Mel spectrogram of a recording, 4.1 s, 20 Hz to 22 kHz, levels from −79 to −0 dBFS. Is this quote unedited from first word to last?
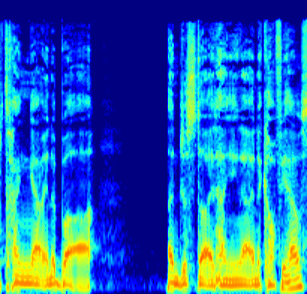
yes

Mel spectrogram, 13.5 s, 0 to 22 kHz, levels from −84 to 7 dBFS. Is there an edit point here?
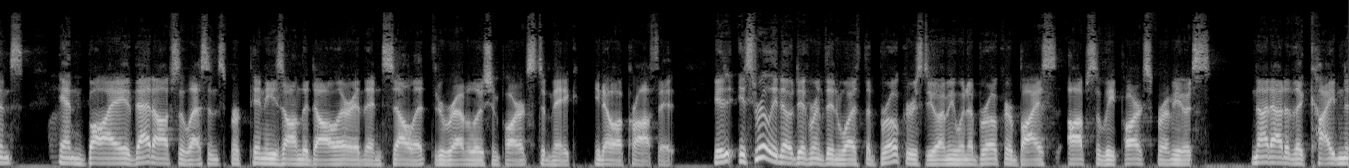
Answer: yes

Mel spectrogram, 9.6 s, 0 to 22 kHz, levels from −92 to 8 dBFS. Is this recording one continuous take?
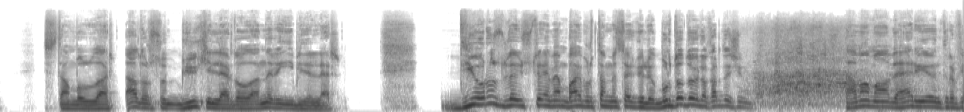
yes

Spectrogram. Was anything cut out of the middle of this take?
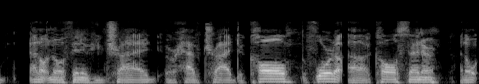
yes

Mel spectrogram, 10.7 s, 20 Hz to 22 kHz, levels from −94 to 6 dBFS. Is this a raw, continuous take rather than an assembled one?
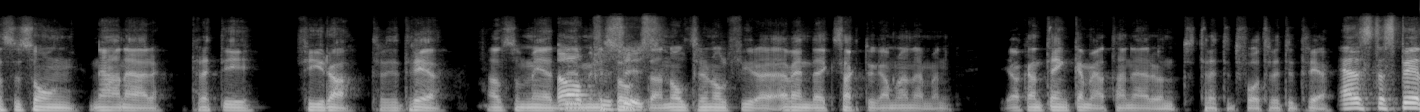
yes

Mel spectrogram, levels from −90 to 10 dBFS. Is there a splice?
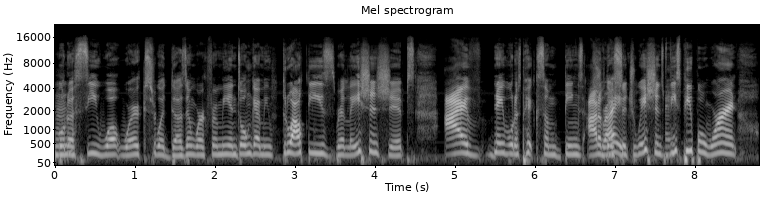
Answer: yes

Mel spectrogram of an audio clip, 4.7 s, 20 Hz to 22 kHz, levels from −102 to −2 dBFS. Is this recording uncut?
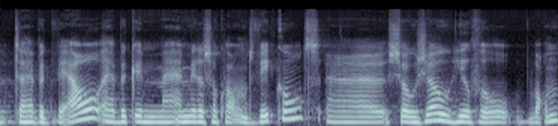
yes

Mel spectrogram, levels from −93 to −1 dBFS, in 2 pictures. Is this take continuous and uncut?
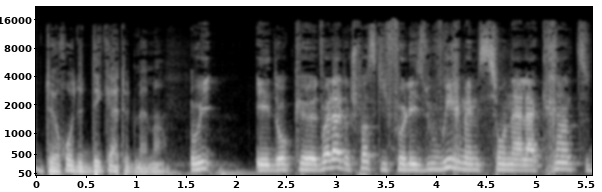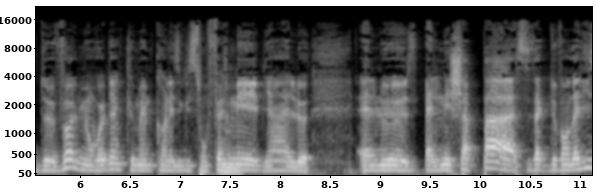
no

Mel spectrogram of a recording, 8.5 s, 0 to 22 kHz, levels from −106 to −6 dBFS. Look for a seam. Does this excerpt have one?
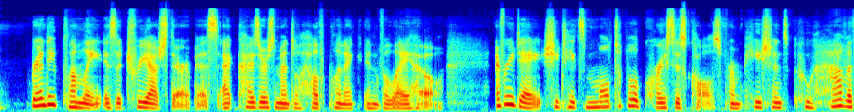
no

